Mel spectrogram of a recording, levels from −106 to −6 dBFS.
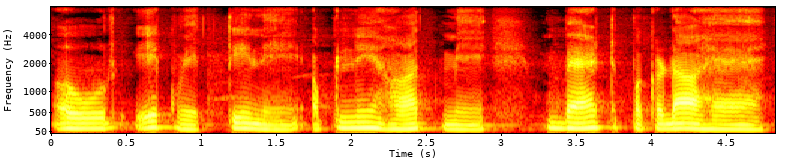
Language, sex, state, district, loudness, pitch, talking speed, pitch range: Hindi, male, Uttar Pradesh, Saharanpur, -20 LUFS, 110 Hz, 125 wpm, 100-125 Hz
